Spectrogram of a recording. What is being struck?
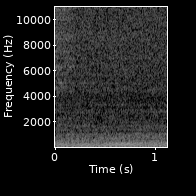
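Nothing is struck.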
